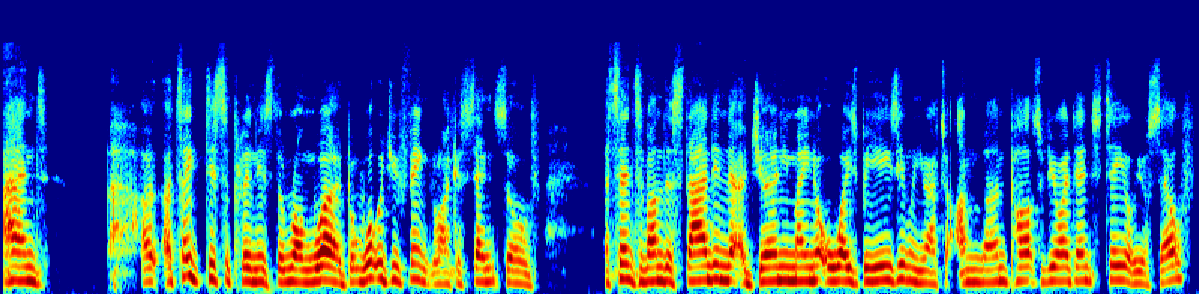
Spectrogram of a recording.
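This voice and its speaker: A man's voice: high voice, fairly even intonation, normal speed, dark tone, dry recording. Earnest Cockney man hosting. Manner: earnest, reflective, rambling with restarts. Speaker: host. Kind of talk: casual live Q&A interview. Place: remote call.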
